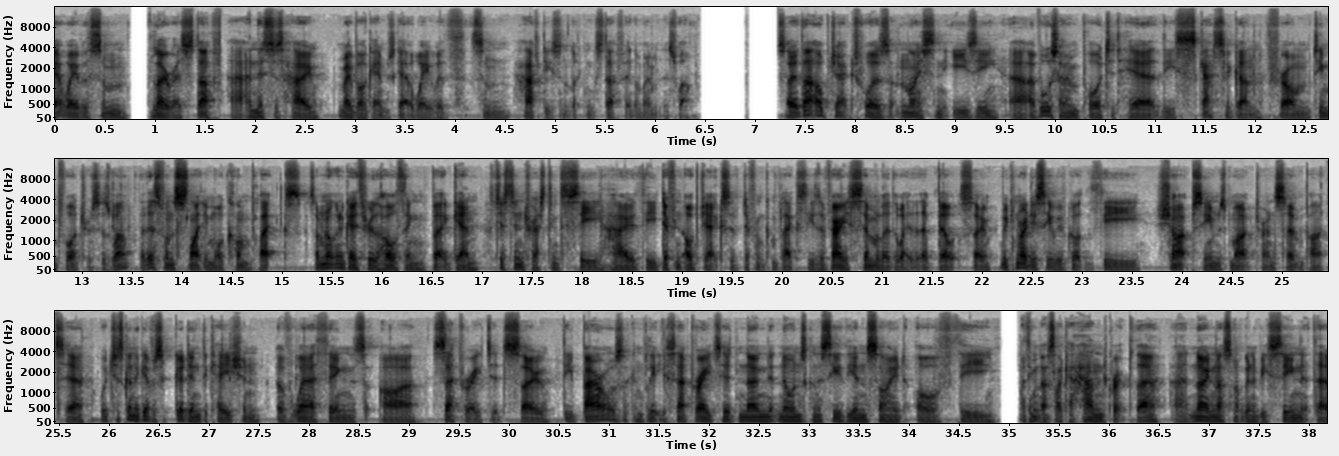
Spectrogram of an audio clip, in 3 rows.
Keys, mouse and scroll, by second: 5.9 Tab, 6.9-7.2 scroll down 5, 7.5-8.1 alt+middle drag, 8.1-8.5 scroll up 3, 8.5-11.8 alt+middle drag, 11.8 f, 12.3 alt+middle click, 13.1 scroll down 1, 13.3 Tab, 13.5 alt+middle click, 13.7-14.3 scroll up 3, 14.3 alt+middle click, 14.9-16.1 scroll down 1, 16.1 alt+middle click, 17.0 z, 17.4 alt+middle click, 18.0 z, 18.3-21.6 alt+middle drag, 21.6 click, 27.1 1, 28.7 l, 29.1 alt+middle click, 29.9 g, 30.5-38.1 alt+middle drag.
